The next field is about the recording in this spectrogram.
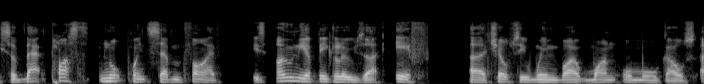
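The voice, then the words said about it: London accent. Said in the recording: “you can't understand my London accent”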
